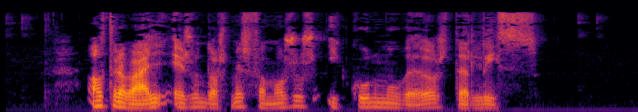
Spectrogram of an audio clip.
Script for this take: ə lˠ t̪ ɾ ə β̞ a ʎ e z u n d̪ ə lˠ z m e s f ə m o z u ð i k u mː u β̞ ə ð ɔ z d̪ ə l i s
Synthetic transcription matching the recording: ə lˠ t̪ ɾ ə β̞ a ʎ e z u n d̪ ə lˠ z m e s f ə m o z u z i k u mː u β̞ ə ð o z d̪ ə l i s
